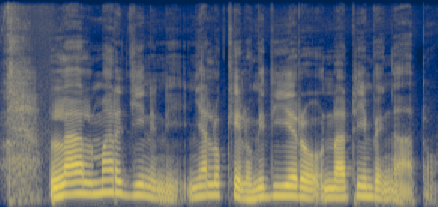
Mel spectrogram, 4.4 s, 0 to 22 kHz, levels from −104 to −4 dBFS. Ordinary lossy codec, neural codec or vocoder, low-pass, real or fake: none; none; none; real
